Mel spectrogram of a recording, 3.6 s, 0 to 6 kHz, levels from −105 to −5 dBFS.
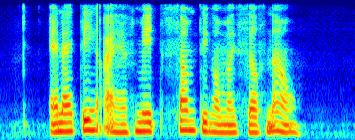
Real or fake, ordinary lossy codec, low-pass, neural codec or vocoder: fake; none; 5.4 kHz; codec, 16 kHz, 16 kbps, FreqCodec, smaller model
